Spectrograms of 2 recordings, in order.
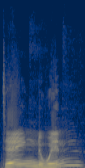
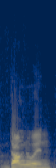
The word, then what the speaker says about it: Dong Nguyen: Is it Dang Nguyen? Is that how you pronounce the name?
